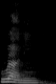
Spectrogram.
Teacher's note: A gente não pronuncia o som do G. A gente pronuncia o ING sem o som do G, apenas até a letra N.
